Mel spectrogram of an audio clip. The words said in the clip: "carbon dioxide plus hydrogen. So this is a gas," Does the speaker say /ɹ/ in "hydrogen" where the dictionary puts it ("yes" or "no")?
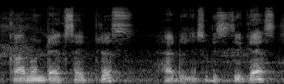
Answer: no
